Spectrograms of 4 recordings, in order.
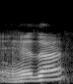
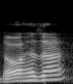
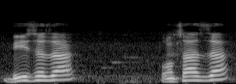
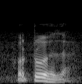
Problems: background conversations at intervals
